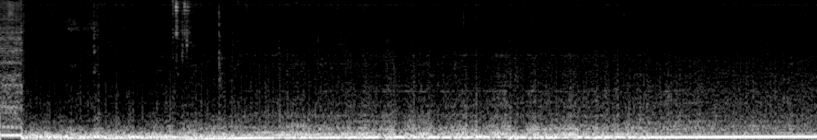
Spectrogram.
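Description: A car driving: a loud, steady low rumble that cuts off suddenly near the end.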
